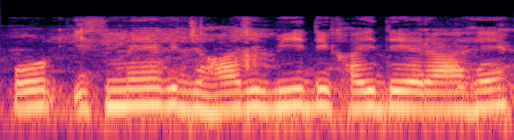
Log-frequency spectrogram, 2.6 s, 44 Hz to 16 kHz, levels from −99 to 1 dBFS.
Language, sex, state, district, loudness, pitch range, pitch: Hindi, male, Uttar Pradesh, Saharanpur, -12 LUFS, 165-185 Hz, 175 Hz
